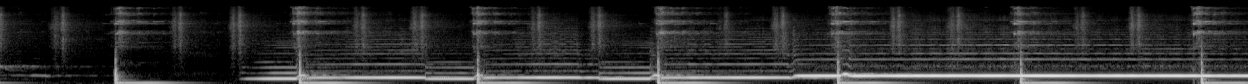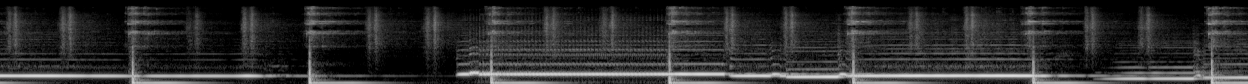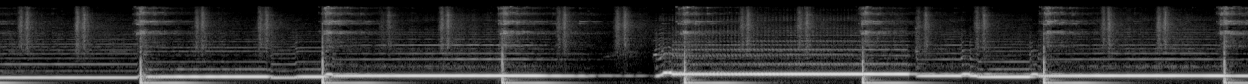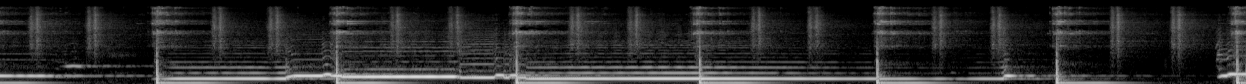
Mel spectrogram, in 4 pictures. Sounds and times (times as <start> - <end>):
Music: 0.0 - 49.9.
